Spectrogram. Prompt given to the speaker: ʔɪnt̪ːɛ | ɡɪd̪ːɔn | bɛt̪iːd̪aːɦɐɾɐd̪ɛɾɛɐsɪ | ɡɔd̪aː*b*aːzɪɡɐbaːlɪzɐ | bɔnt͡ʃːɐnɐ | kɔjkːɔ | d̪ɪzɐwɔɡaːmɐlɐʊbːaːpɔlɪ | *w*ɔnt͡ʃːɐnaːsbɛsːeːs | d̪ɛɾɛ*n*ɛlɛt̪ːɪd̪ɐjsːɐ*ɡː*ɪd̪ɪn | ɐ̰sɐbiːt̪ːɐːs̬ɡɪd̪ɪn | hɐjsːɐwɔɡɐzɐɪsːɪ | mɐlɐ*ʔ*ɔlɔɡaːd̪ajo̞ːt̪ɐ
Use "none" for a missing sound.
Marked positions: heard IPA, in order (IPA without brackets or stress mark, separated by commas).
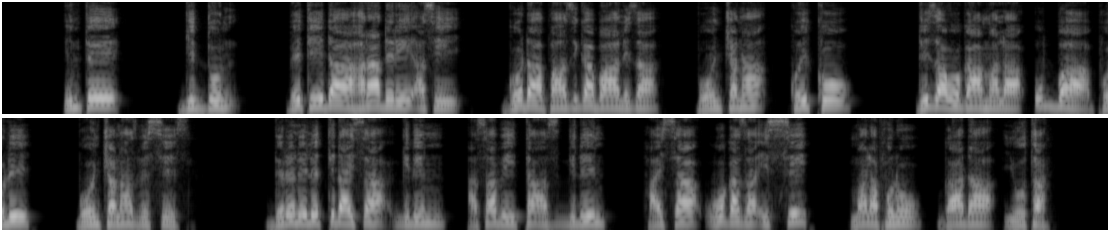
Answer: p, b, n, ɡ, p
